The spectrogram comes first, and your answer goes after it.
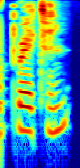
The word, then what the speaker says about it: Breton: age of great elizabeth nicholas breton or britain as it is pronounced and william brown were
